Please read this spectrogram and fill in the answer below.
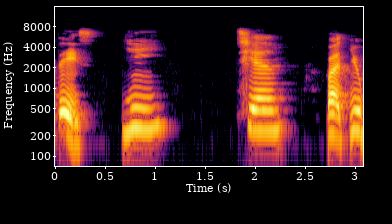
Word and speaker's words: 一: but actually is wrong you should write it like this first home because this is its original tone okay no matter what word it is with Curtis he is pinging forever and need to write is original tone which is first home yi okay you although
